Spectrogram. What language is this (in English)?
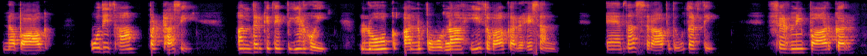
Punjabi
